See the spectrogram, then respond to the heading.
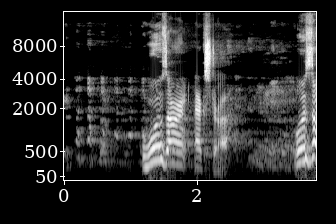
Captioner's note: laughs; audience laughs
